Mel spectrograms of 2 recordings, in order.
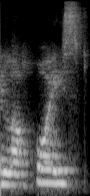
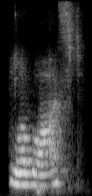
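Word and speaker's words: Lhoist: We say La Hoist, but it's pronounced Lavoist.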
